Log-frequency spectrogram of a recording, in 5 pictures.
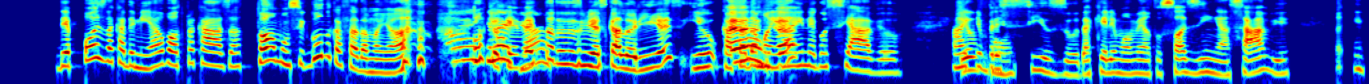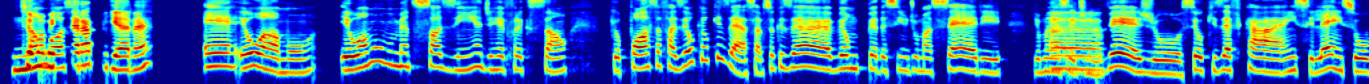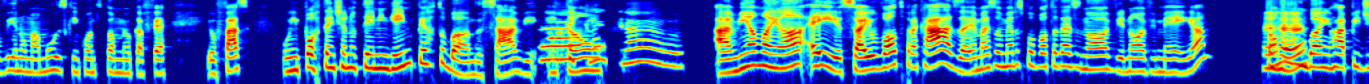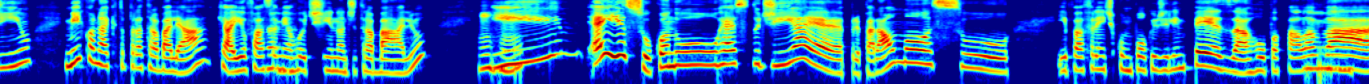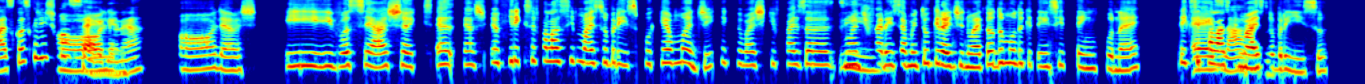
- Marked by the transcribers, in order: chuckle
- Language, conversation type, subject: Portuguese, podcast, Como você integra o trabalho remoto à rotina doméstica?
